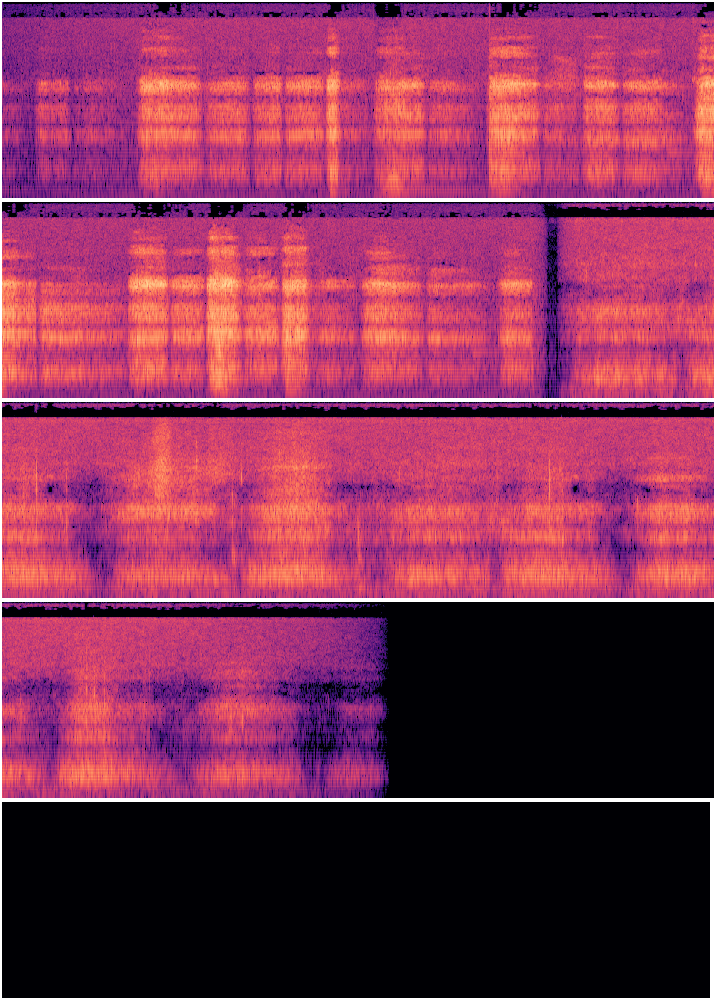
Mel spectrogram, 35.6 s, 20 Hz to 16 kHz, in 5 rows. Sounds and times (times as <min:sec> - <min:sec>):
Gasp: 0:00.0 - 0:25.2
Snort: 0:00.4 - 0:25.2.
